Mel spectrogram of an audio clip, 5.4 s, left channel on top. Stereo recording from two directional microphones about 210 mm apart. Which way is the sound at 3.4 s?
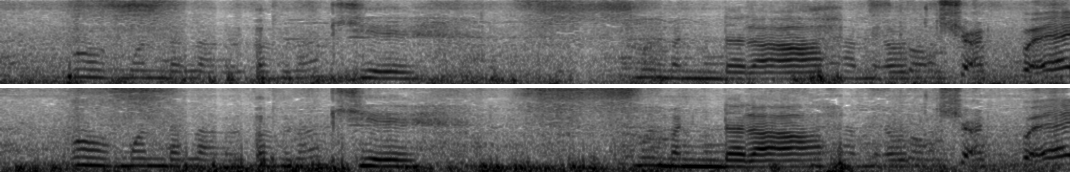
35° right (ahead or behind).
